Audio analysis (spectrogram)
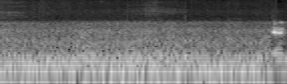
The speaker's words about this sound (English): Did your plane just take off?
